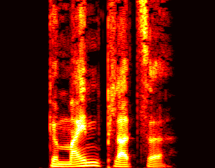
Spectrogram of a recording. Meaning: dative singular of Gemeinplatz
- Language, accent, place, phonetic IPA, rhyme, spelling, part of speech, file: German, Germany, Berlin, [ɡəˈmaɪ̯nˌplat͡sə], -aɪ̯nplat͡sə, Gemeinplatze, noun, De-Gemeinplatze.ogg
